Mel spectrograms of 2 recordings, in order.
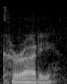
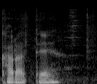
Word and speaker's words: karate: thought you said taekwondo yeah i i studied karate which is actually pronounced karate but we're english speakers whatever um so i'm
